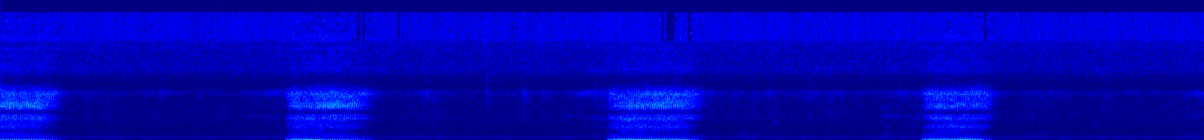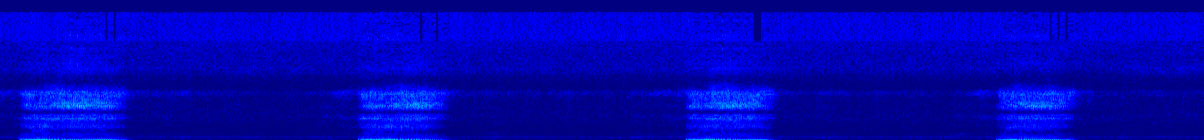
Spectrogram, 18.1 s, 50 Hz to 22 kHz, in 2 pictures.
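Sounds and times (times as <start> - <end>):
loud snoring: 0.0 - 0.5, 2.2 - 2.8, 4.6 - 5.3, 6.9 - 7.5, 9.2 - 10.0, 11.7 - 12.4, 14.2 - 14.9, 16.5 - 17.2
quiet breathing: 0.0 - 8.2, 8.8 - 10.6, 13.6 - 17.8.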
